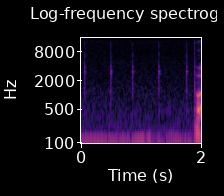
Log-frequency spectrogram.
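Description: Hazard warning lights of an Iveco lorry ticking in the cab, an even two to three ticks a second, over the low steady hum of the idling engine.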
